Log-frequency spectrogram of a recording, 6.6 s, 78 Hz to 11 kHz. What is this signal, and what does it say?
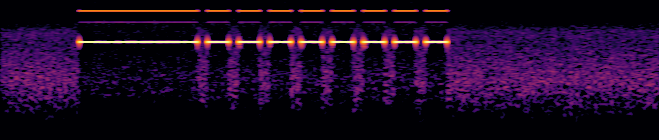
Beep code, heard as a piezo beeper, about 2500 Hz. 1 long, 8 short. In AMI BIOS tables: display or retrace test failure.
